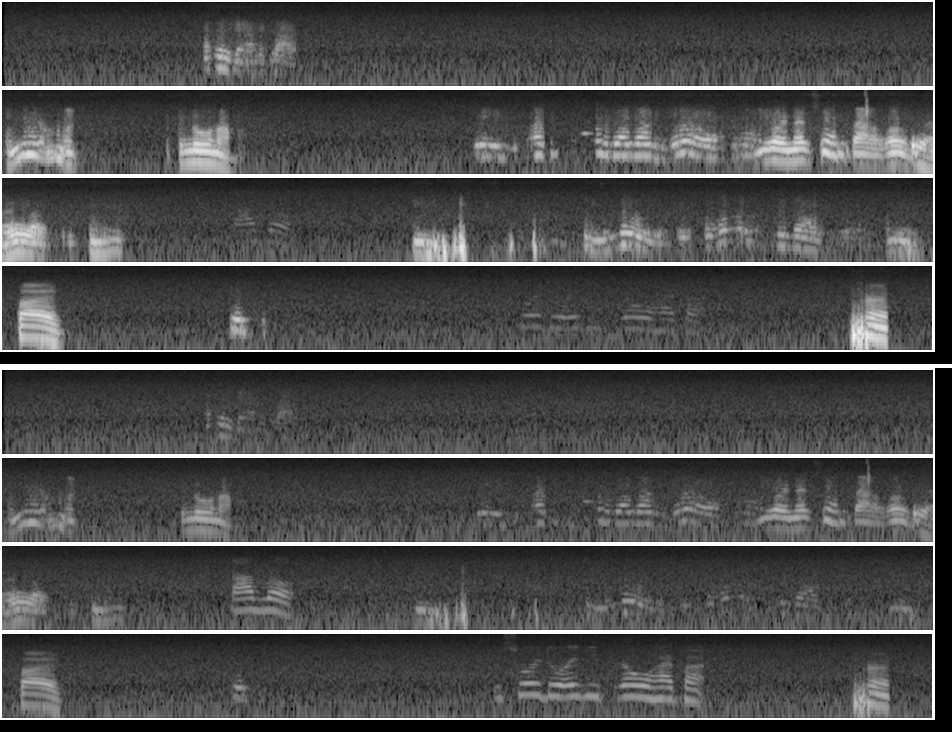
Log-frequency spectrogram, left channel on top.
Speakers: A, on the left (about 80°); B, on the right (about 70°).
A: <unintelligible> <unintelligible> <unintelligible>
B: ꯇꯥꯕ꯭ꯔꯣ
A: <unintelligible> ꯇꯥꯏ <inaudible>
B: ꯎꯁꯣꯏꯗꯣ ꯑꯩꯒꯤ ꯄꯤꯔꯧ ꯍꯥꯏꯕ
A: ꯍꯥ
